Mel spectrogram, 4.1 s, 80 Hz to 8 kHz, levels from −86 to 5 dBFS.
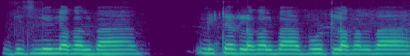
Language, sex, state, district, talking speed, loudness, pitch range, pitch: Bhojpuri, female, Uttar Pradesh, Gorakhpur, 130 wpm, -24 LUFS, 210-220 Hz, 215 Hz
